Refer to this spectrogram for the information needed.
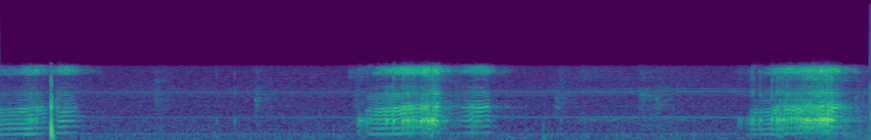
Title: Terrible snoring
